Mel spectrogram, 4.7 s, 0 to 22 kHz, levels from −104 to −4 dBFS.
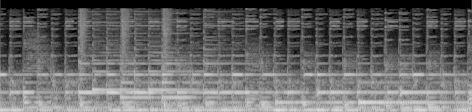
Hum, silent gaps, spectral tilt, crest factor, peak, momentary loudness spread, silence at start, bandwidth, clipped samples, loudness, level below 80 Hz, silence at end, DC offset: none; none; -6 dB/octave; 14 dB; -10 dBFS; 3 LU; 0 s; 16 kHz; under 0.1%; -25 LUFS; -38 dBFS; 0 s; under 0.1%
